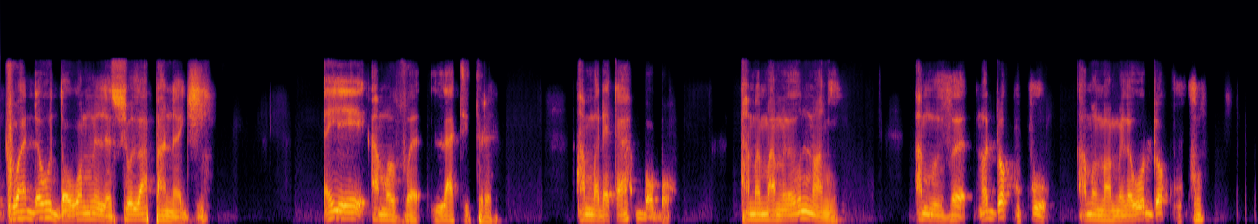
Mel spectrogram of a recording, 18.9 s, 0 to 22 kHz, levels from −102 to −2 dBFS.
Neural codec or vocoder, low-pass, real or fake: codec, 16 kHz, 2 kbps, X-Codec, HuBERT features, trained on general audio; 7.2 kHz; fake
